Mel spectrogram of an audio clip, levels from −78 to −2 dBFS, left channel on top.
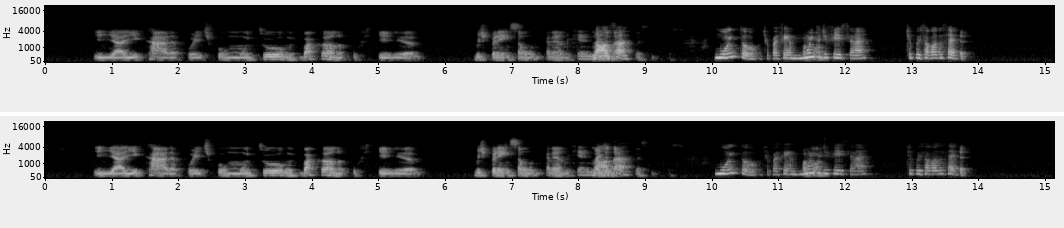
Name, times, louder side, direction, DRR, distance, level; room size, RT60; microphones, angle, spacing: voice 1, 0.7-4.7 5.0-5.6 6.4-9.0 11.4-11.7 13.7-13.8, right 2 dB, 15° right, 0.4 m, -29 dB
voice 2, 8.2-8.8 10.0-12.4 12.9-13.7, left 5 dB, 70° left, 0.4 m, -26 dB
5.3 x 2.1 x 3.4 m
head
